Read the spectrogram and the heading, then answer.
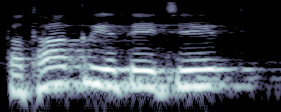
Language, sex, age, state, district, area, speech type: Sanskrit, male, 45-60, Karnataka, Uttara Kannada, urban, spontaneous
